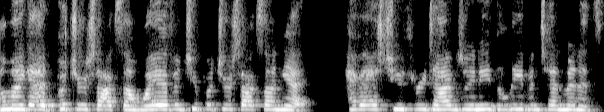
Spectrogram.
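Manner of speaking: put-on high-pitched yelling. Retelling a morning in the kitchen, telling her son to put socks on: imitating herself yelling. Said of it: "yelling at my son".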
